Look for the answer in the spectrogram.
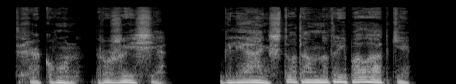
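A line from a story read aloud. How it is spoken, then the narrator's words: Whisper. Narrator (Russian): прошептал я призраку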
